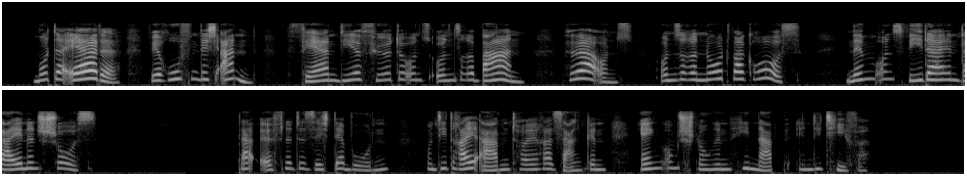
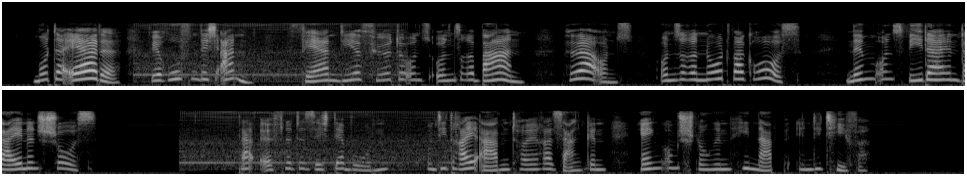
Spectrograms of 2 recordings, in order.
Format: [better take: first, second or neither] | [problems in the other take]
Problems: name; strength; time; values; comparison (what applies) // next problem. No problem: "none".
first | background sound (Domestic sounds, home sounds); 15 dB below the speech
